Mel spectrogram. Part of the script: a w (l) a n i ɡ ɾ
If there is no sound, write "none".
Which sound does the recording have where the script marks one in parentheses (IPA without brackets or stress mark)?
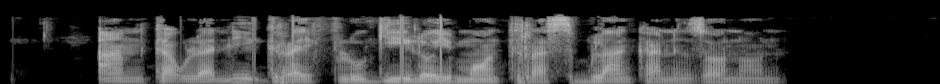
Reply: l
